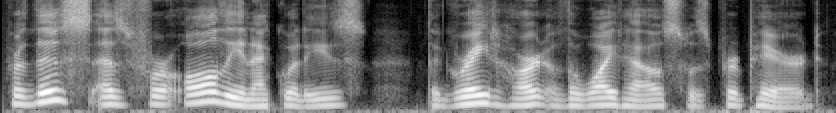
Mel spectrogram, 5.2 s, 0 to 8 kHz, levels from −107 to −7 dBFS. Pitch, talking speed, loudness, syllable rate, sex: 145 Hz, 185 wpm, -19 LUFS, 4.8 syllables/s, male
